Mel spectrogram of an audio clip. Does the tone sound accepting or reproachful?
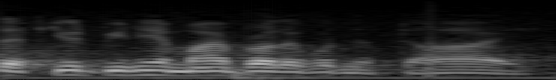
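accepting. The tone is gentle and accepting. Whatever the listener decides is accepted. "she said it with an entirely different tone to Martha"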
